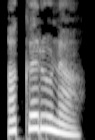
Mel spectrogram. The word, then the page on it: ಅಕರುಣ: akaruṇa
